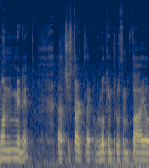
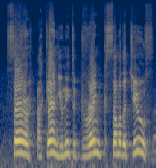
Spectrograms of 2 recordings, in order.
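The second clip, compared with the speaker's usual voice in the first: nurse voice; 8 semitones higher, 4 dB louder than usual. Acted. Nurse scolding patient.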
